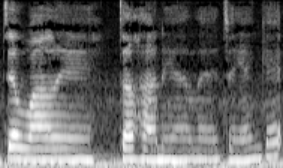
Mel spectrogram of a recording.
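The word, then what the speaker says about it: Dilwale Dulhania Le Jayenge: Which was Dilwale... Dilhania Le Jayenge. Did I say it right? Yeah. Yes, you did.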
